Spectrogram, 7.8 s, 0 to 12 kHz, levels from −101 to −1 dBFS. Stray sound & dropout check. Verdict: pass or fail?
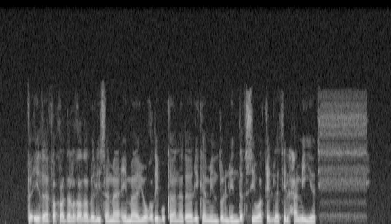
pass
